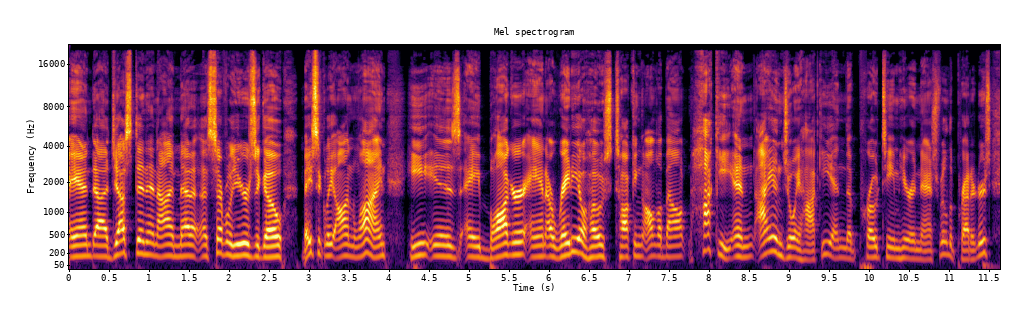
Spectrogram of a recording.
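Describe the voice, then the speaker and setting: A normal speaking voice from a man with fairly high pitch, ordinary pitch variation, a moderate pace and hardly any pauses, in a very clean recording with a silent background. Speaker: podcast host, former radio host. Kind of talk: casual interview chat. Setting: video podcast recording.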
